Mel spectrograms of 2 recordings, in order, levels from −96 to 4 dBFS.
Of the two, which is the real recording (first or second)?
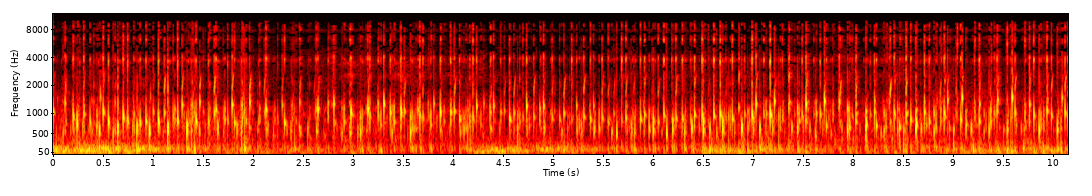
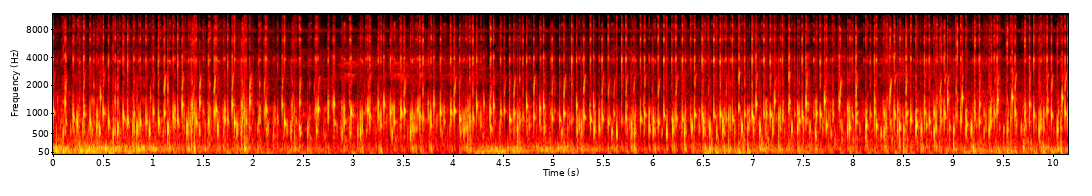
second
